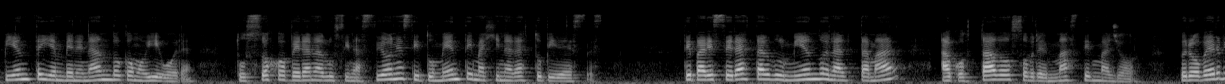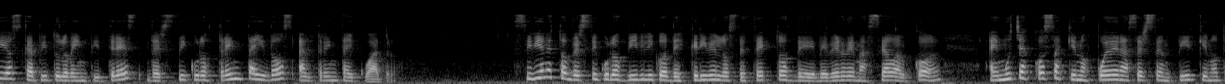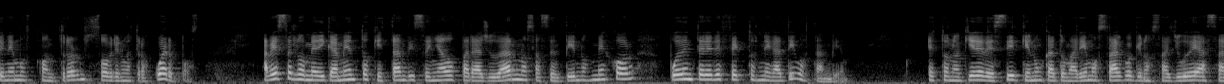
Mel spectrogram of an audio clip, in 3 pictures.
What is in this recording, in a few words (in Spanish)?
devocional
